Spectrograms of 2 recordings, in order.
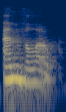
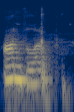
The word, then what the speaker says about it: envelope: Where is the schwa? Second syllable, envelope. Either, whether you say envelope or envelope, you hear it in the second syllable, envelope or envelope. Both times I can hear it in that second syllable. I can hear the schwa sound right here spelled with an E.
